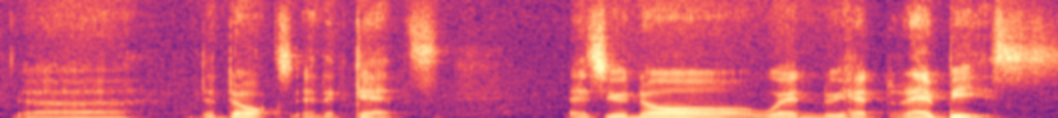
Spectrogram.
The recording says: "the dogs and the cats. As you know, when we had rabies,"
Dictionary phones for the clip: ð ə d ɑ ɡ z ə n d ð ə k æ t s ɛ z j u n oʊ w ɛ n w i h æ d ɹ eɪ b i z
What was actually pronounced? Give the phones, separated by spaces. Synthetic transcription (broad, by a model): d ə d ɑ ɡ s ə n d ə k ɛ t s ɛ s j u n oʊ w ɛ n w i h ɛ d ɹ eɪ b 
